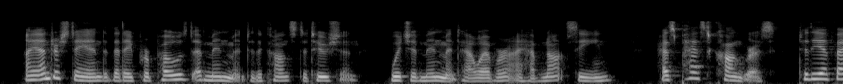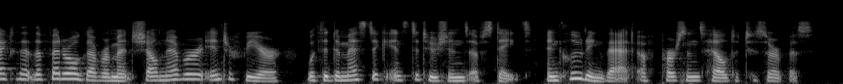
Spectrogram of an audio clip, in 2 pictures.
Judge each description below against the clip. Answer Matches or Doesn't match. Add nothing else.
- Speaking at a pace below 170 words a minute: Matches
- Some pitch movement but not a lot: Matches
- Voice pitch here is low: Doesn't match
